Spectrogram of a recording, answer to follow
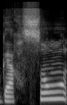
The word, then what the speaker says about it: garçon: Then the C with the little S on the bottom is always pronounced as S. So garçon, laisson, façon, so like a soft S.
